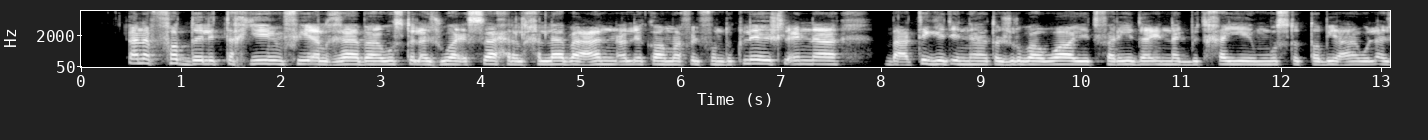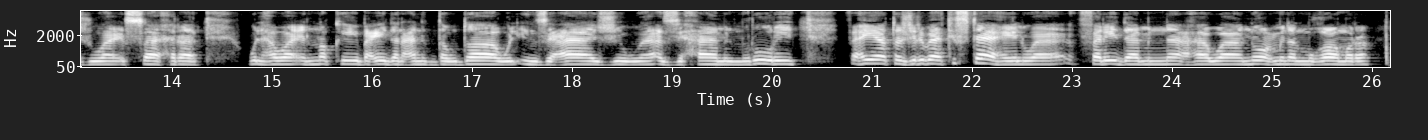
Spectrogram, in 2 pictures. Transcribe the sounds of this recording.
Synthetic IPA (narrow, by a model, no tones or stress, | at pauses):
ʔanabfɑd̪ˤːɨlɪt̪ːaxjiːmfiʔalɣaːbawɑsˤt̪ˤɪlʔaʒwaːʔɪsːaːħɪɾalxalːaːbaʕanɪlʔɪqɑːmafilfond̪ʊkleːʃlɪʔanːa | baʕt̪aɡɪd̪ʔɪnːhat̪aʒɾɪbawaːjɪd̪faɾiːd̪aʔɪnːak̚bɪt̪xajːɪmwɑst̪ˤɨt̪ˤːɑbiːʕawɪlʔaʒwaːʔɪsːaːħɪɾa | wɪlɦawaːʔɪnːɑqibaʕiːd̪aʕanɪd̪ːɑwd̪ˤɑːʔwɪlʔɪnzɪʕaːʒwɪʔazːɪħaːmɪlmʊɾuːɾi | fahɪjːat̪aʒɾɪbat̪ɪft̪aːɦɪlwɪfaɾiːd̪amɪnːaːʕɦawɪnoːʕmɪnɪlmʊɣaːmɑɾˤɑ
